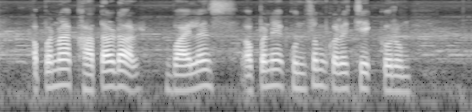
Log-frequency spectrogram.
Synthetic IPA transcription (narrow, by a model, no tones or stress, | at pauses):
əpnakʰat̪aɖaɾ | ʋajlənsə̰pnekʊnsəmkəɾet͡ʃekːəɾum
